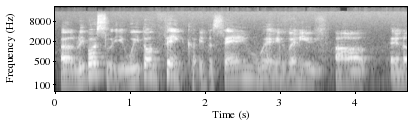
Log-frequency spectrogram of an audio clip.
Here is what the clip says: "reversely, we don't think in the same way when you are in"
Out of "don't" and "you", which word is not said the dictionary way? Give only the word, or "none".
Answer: none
